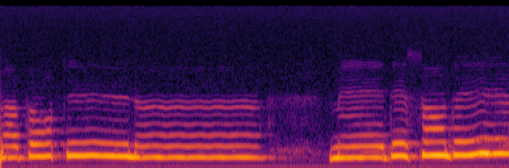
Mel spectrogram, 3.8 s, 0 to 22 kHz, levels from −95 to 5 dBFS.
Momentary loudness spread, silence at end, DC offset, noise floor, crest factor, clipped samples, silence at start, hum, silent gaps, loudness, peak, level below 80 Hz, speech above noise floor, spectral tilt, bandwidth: 12 LU; 0 s; under 0.1%; -46 dBFS; 12 dB; under 0.1%; 0 s; 50 Hz at -55 dBFS; none; -21 LUFS; -8 dBFS; -56 dBFS; 27 dB; -8.5 dB/octave; 2.5 kHz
